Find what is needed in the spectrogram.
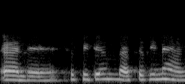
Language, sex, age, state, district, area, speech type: Bodo, female, 30-45, Assam, Chirang, urban, conversation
